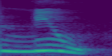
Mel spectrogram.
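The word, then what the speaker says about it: knew: Akbar न्यू that this could be नो one else but Birbal, Akbar न्यू, नो का past tense हो गया न्यू, उसे पता था, ये जो के है वो साइलेंट होता है इसमें, न्यू उसे पता था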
